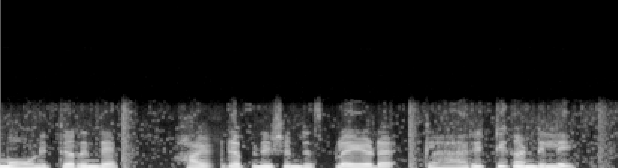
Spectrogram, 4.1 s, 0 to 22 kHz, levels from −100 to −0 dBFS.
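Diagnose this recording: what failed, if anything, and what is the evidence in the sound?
Throughout, the background drops and breaks up into twinkling specks. This is overdone noise removal in call processing: bands near the noise estimate are cut, taking quiet speech with them.

From 1.35 to 1.49 s the last sound is held and fades for about 120 ms, then resumes with about 120 ms missing. This is a burst of packet loss on the network, concealed by extrapolation.

Just after "ഹൈ ഡെഫനിഷൻ", from 2.07 to 2.11 s, there is a brief smear. This is short concealed packet loss: about 20 ms was synthesised from the preceding sound and blended back into the real audio.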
